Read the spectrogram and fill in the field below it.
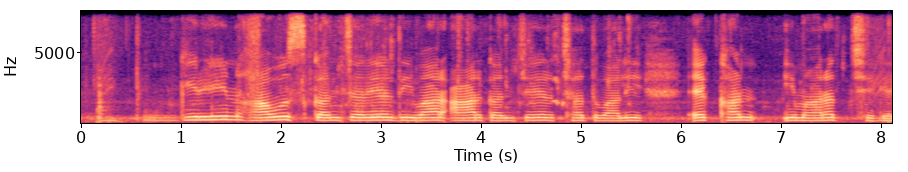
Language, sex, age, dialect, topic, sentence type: Magahi, female, 18-24, Northeastern/Surjapuri, agriculture, statement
